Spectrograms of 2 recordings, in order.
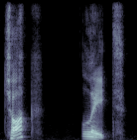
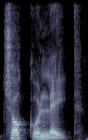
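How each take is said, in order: First: Chocolate split slowly into chok, leit; correct pronunciation. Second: Chocolate in three beats, cho-co-leit; wrong pronunciation. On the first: Teacher correcting learners, two-beat chocolate. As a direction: drop the middle o in chocolate, pause between halves. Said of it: "Que no es así". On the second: Teacher imitating learners' error, mispronounced chocolate. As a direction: say chocolate slowly with the middle o sounded. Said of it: "no me la pronuncian muy bien". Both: Shown as a demonstration.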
